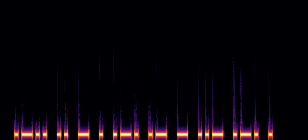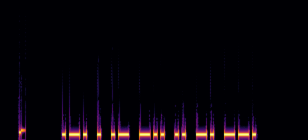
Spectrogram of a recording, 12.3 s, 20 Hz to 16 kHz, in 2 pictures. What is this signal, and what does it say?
Morse code, heard as a keyed tone, about 17 wpm, 700 Hz. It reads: LITERATURE READING
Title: Sentences from Top 600 Words - New Word Drill - 17wpm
